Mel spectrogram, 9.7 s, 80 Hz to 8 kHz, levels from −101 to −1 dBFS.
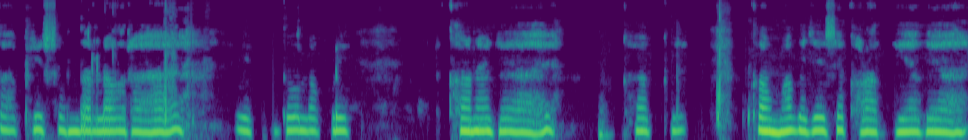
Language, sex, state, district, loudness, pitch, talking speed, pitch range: Hindi, female, Uttar Pradesh, Deoria, -29 LUFS, 220 Hz, 125 wpm, 210-230 Hz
